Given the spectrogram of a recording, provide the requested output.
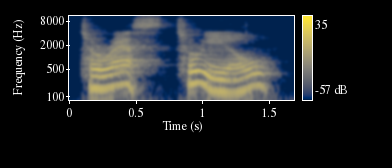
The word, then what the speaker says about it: terrestrial: Okay, next word is terrestrial. Terresttorial. As you can see, we have the stress here on the second part.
